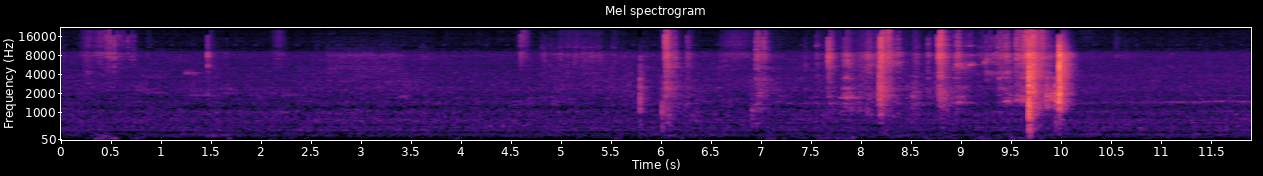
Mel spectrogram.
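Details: Quiet indoor room tone broken by sharp clinks and clatters, like dishes or small objects knocking together. No clear animal voice stands out.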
